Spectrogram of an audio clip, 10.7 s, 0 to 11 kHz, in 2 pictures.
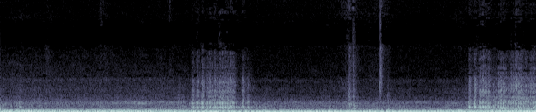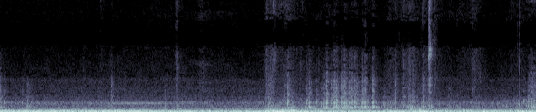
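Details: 2005 Ford Mustang convertible RWD, cabin mic: around 1000 rpm when cruising or lifting off the throttle, low road rumble with short buzzy rattle bursts from under the dashboard, mostly passenger side; owner suspects a loose bolt, no transmission kick felt.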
